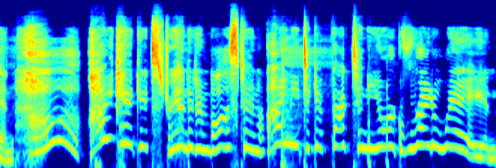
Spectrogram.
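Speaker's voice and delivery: put-on very high frantic panic, stretched-out "I". Retelling pandemonium erupting from the back of a vehicle, imitating a panicked passenger. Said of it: "erupts pandemonium".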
